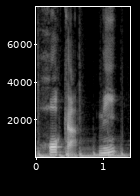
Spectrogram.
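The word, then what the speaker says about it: ほかに: By the way, hoka was unaccented, yes, and so hokani should be also unaccented.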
